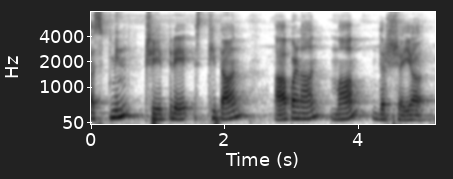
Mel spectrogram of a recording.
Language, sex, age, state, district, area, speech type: Sanskrit, male, 18-30, Karnataka, Chikkamagaluru, rural, read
